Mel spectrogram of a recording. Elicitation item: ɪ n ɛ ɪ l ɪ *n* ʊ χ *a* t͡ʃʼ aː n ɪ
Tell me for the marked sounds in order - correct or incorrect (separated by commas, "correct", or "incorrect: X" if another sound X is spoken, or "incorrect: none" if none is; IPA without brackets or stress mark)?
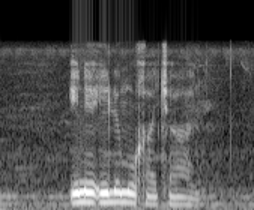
incorrect: m, correct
